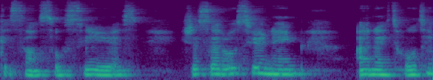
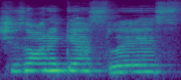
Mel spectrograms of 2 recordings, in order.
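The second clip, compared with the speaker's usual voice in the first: very loud, very high announcer-style call-out; 10 semitones higher than usual. Retelling a man calling out to the front of the queue, imitating a very loud call. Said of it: "he says in a very loud voice".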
